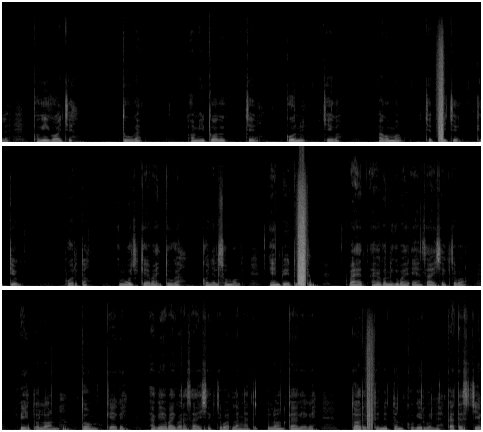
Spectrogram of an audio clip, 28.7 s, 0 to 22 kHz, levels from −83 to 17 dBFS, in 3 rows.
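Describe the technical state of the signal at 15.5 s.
At 15.5 s the radio link of the wireless microphone is fading, as reflected signals cancel the direct one and receiver noise climbs. The result is a wireless microphone noise hit from 15.40 to 15.75 s, a brief swish of static.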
